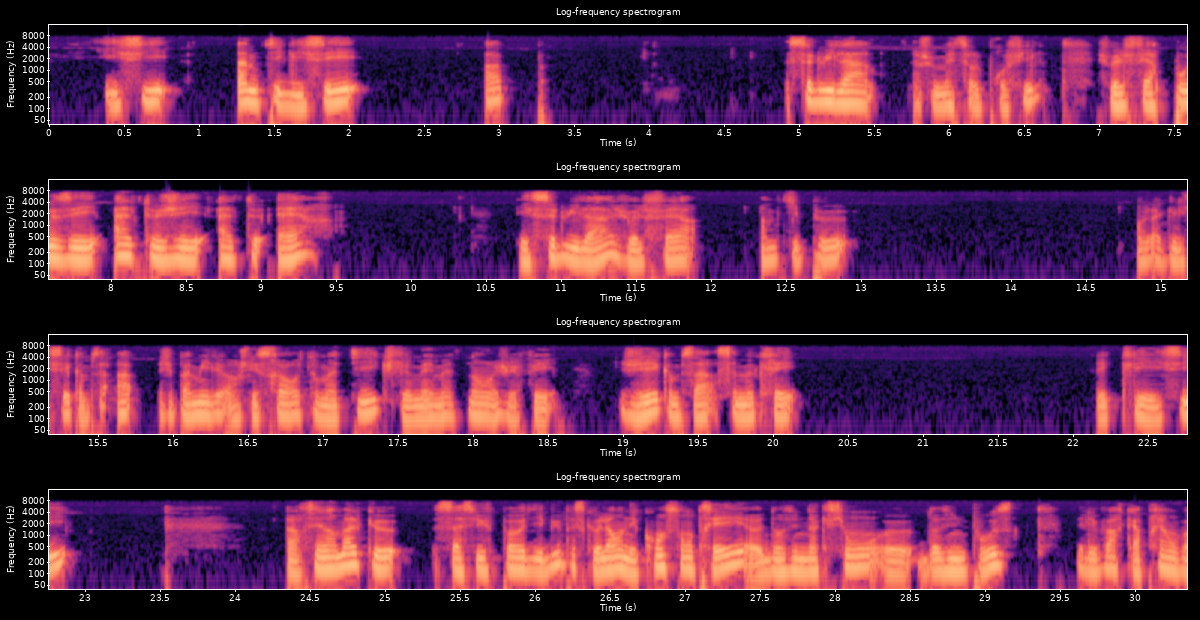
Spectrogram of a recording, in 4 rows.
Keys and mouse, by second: 4.8-9.3 drag, 5.9 KP_3, 8.5 alt+g, 9.0 alt+r, 9.6 drag, 10.3 click, 10.3 middle click, 10.3 right click, 11.3 g, 12.6 r, 16.4-16.9 drag, 17.4 shift+click, 18.5 g, 20.0-30.3 drag, 20.0-30.3 middle drag, 20.0-30.3 right drag.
